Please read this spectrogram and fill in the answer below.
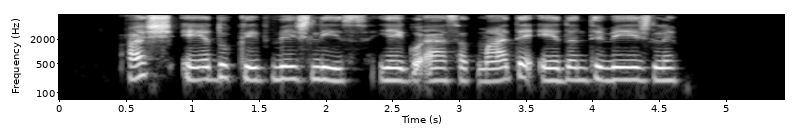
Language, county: Lithuanian, Šiauliai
